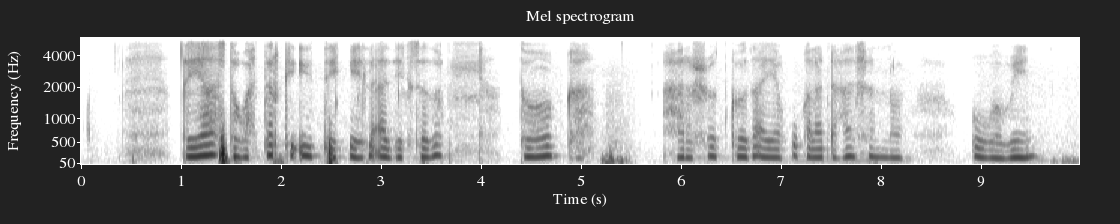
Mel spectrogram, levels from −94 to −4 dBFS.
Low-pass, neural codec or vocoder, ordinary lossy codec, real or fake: 5.4 kHz; none; none; real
